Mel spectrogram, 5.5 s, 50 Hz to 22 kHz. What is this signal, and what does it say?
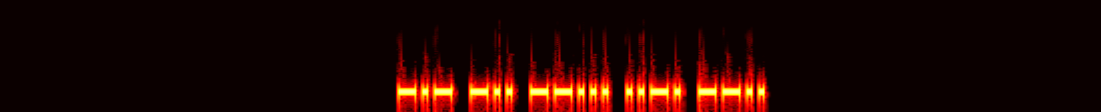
Morse code, heard as a keyed tone, about 37 wpm, 700 Hz. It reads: KD7FZ
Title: USA Call Signs - 5 Characters - 40wpm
